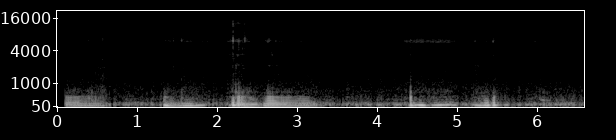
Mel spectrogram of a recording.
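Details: Female Husky puppy sound asleep and snoring heavily: deep, rumbling, low snores in bursts of about half a second to a second, some with a rattling buzz, coming in uneven groups over several seconds in a quiet room.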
